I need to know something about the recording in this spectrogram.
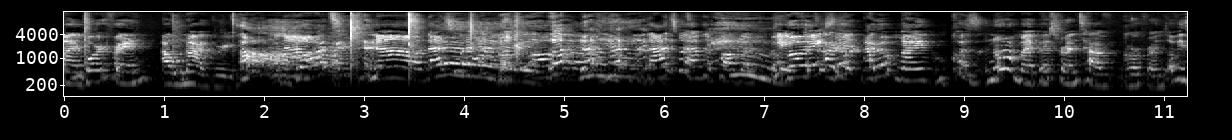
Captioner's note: screams and chatter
